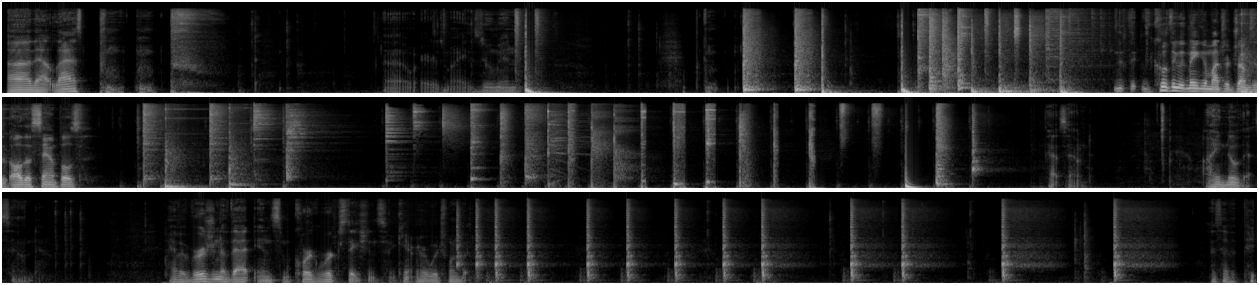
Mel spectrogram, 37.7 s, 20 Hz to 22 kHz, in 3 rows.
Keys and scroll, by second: 8.9 alt+Up, 12.3 alt+Up, 13.8 alt+Up, 14.1 alt+Down, 14.5 alt+Up.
